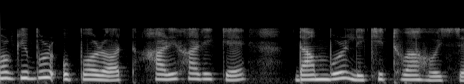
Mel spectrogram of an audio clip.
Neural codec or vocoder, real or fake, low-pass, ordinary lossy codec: none; real; 5.4 kHz; AAC, 48 kbps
